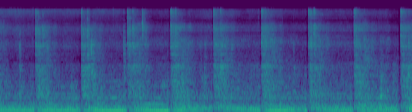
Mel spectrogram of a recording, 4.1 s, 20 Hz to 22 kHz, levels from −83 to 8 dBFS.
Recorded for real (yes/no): yes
